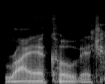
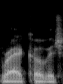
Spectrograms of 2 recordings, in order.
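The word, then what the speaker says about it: Rajaković: the coach of the Raptors is Darko rakovic rakovich r a j a k o v i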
